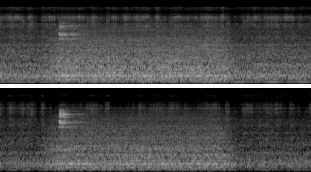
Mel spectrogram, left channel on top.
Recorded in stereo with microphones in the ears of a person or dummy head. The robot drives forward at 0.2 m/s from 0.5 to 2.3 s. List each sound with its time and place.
0.6 s a cowbell: centre (ahead or behind), 3 m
